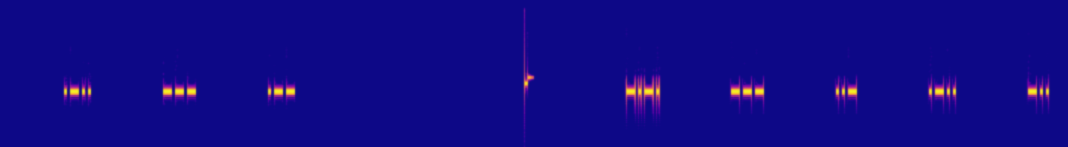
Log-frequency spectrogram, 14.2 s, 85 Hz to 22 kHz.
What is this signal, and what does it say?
Morse code, heard as a keyed tone, about 30 wpm, spaced as for 8 wpm, 690 Hz. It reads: LOW COULD
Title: 8x Character Spacing - Top 200 Words - 30wpm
